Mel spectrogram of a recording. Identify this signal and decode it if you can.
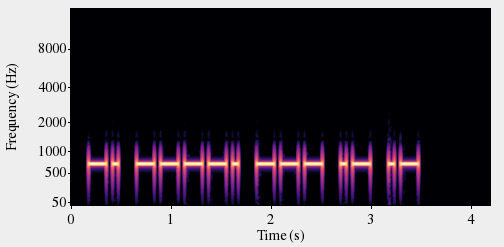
Morse code, heard as a keyed tone, about 21 wpm, 700 Hz. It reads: N9OAA
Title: USA Call Signs - 5 Characters - Repeated 2x - 20wpm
